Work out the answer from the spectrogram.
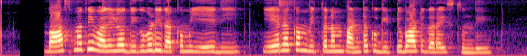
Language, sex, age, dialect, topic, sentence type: Telugu, female, 25-30, Southern, agriculture, question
